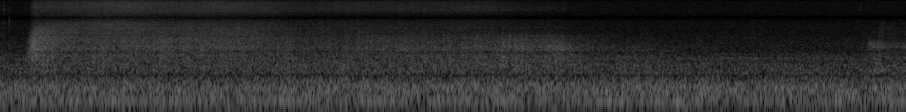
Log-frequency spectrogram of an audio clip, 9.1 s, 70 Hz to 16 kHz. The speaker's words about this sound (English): So first, empty your lungs of all your air. Breathe in through your nose for 4 seconds. Hold it for 7. Make a whooshing sound and blow it out for 8.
